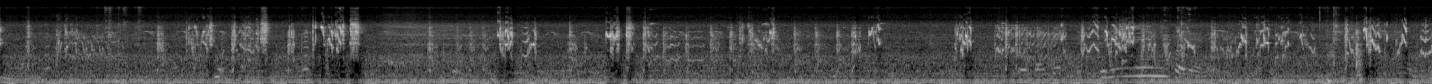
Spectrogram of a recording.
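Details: Budgies and lovebirds kept at home chirp in waves: clusters of high twitters and squawks separated by quieter stretches of soft chatter, with a steady low hum underneath.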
